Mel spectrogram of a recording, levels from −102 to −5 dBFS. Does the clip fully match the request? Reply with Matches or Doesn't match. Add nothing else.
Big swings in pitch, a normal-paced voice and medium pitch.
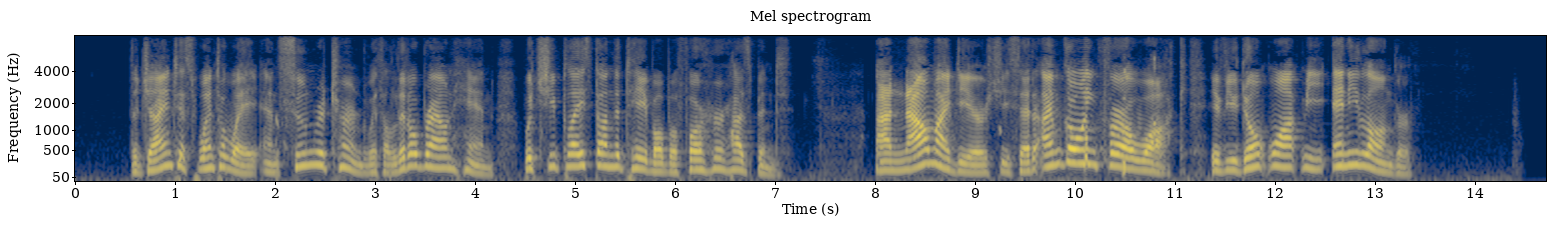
Matches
